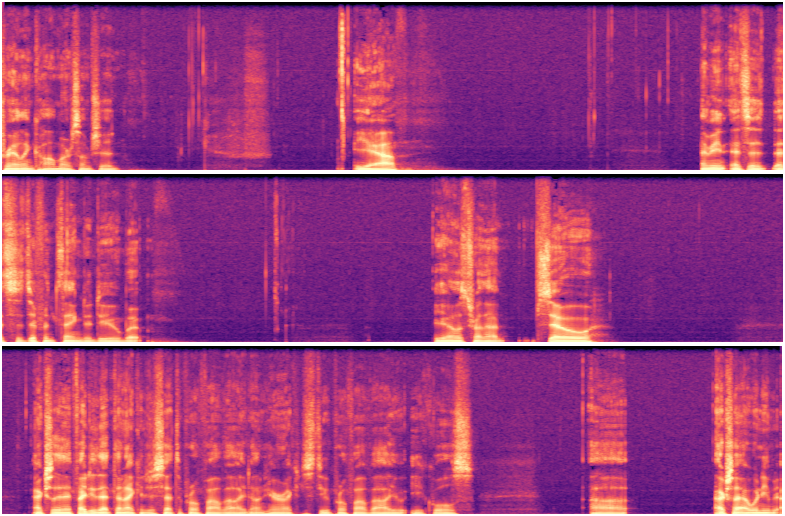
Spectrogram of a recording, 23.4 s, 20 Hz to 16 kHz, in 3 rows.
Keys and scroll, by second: 0.0-1.9 typing, 3.8 ctrl+[, 3.9 ctrl+j, 3.9 k, 5.6-7.2 typing, 11.9 j, 12.1 j, 15.3-19.2 typing.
